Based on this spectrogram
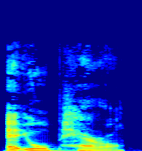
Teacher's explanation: your peril. At 跟后面的 your 之间可以连读同化成一个 ch 的发音 at your 也同样可以在 at 后面做一个停顿 at your peril 也就是做一个 glottal stop 把 t 这个音给省略掉也是可以的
